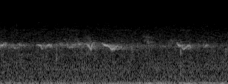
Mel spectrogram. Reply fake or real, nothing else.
fake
